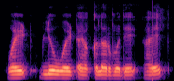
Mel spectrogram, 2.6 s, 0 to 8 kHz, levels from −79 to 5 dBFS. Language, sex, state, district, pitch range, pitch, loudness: Marathi, male, Maharashtra, Dhule, 125-135 Hz, 125 Hz, -17 LUFS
